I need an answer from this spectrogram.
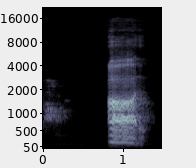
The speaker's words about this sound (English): My doggy says yes. Your doggy wants to go outside now.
